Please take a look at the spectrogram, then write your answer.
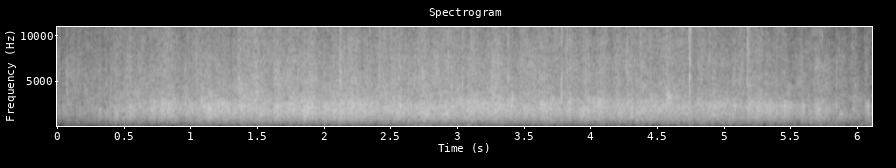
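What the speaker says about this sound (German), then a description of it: "Herzlich willkommen und einen großen Applaus." Enthusiastic applause from a crowd at a Jugend hackt Berlin 2018 youth hackathon presentation, a thick continuous wash of clapping held at steady loudness for several seconds before easing slightly.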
